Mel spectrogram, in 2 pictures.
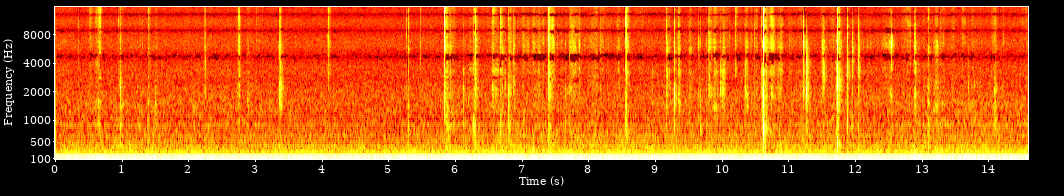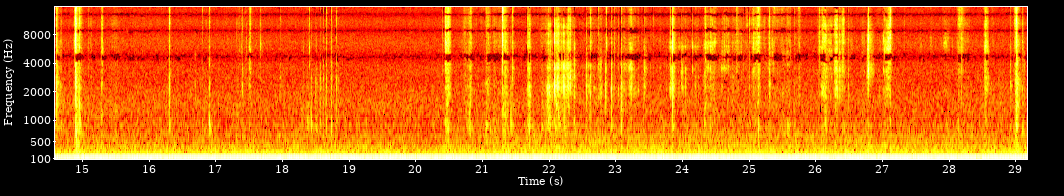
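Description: Small sheet of origami paper being opened out and creased between fingers: scattered faint crinkles and short crisp clicks of the paper, more frequent in the last third. A steady low electrical hum runs underneath.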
